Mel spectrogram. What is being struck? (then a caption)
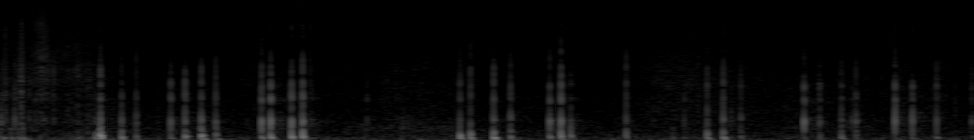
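Faux leather notebook cover. Long nails of both hands tap and scratch the cover of a closed brown faux leather notebook held horizontally. A quiet, irregular series of short, dry taps with a low thudding body dies away almost instantly, over a faint scratchy hiss.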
